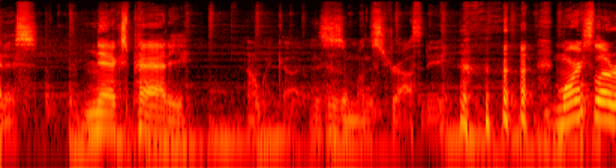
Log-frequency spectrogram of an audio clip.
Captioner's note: laughing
